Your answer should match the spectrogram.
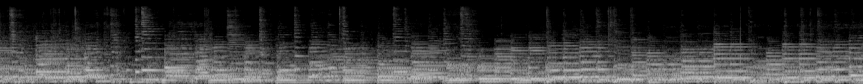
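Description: Jazz trio of piano, guitar and double bass playing together at a steady level.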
